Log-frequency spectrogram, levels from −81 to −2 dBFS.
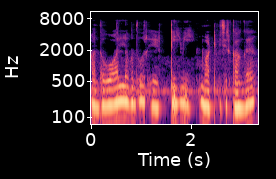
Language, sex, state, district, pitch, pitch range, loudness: Tamil, female, Tamil Nadu, Kanyakumari, 170 Hz, 160-185 Hz, -16 LUFS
